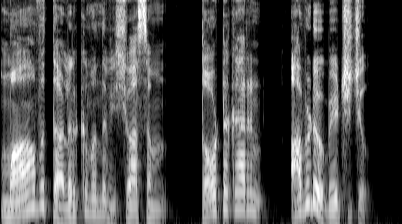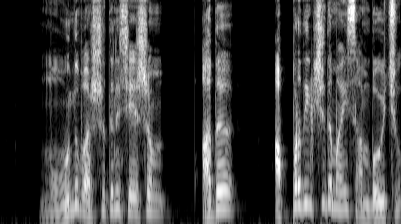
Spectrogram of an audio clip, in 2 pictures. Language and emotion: Malayalam, surprised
